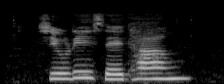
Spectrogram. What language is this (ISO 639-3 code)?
nan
